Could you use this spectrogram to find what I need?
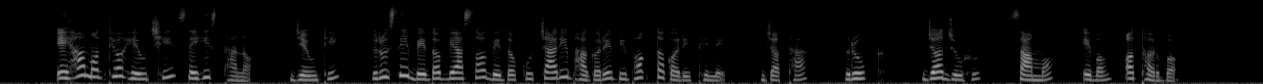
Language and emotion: Odia, neutral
